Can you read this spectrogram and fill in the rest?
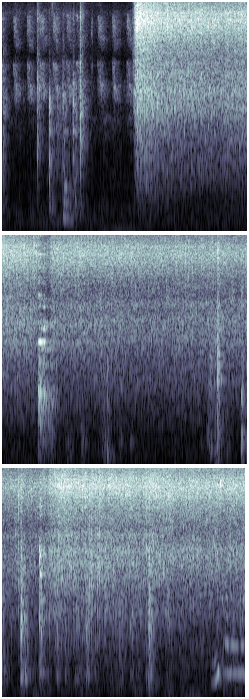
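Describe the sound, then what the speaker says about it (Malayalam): Crushed ginger, garlic, shallots and curry leaves hit a hot pan and fry with a sudden loud sizzle that continues steadily, with stirring clatter; a voice talks briefly before the sizzle starts. "നമ്മൾ ചട്ടി വെച്ചിട്ട് ഇഞ്ചി വെളുത്തുള്ളി ചെറുള്ളി കൂടെ ചതച്ചതും വേപ്പിലും കൂടെ അതൊന്ന് മൂത്ത് വരുമ്പോൾ"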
